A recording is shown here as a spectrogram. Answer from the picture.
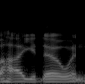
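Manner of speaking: put-on, drawn-out American Southern drawl. Imitating a politician greeting people: imitating a Southern drawl. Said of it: "he had that Southern drawl".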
